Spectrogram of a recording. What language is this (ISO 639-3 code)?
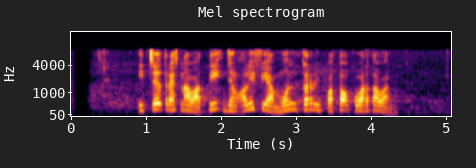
sun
